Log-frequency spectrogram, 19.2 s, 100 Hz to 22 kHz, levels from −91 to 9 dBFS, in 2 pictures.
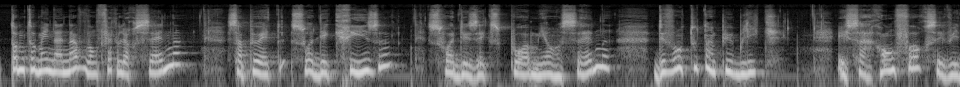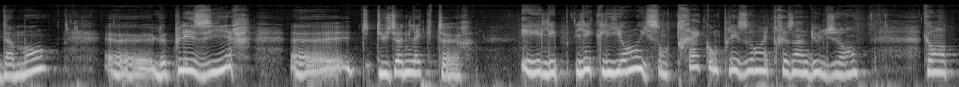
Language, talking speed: French, 145 wpm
